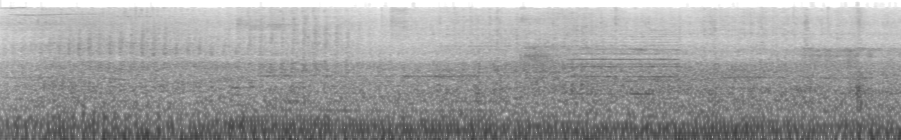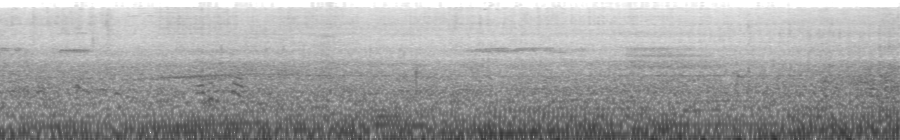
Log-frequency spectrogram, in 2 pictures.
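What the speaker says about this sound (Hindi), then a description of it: "यहाँ से ये ट्रैफिक जाम आपको देखने को मिलेगा" Dense highway traffic jam near Haridwar heard from a scooter, a steady loud roar of idling cars, trucks and buses with engine rumble, wind and occasional horn toots throughout.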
